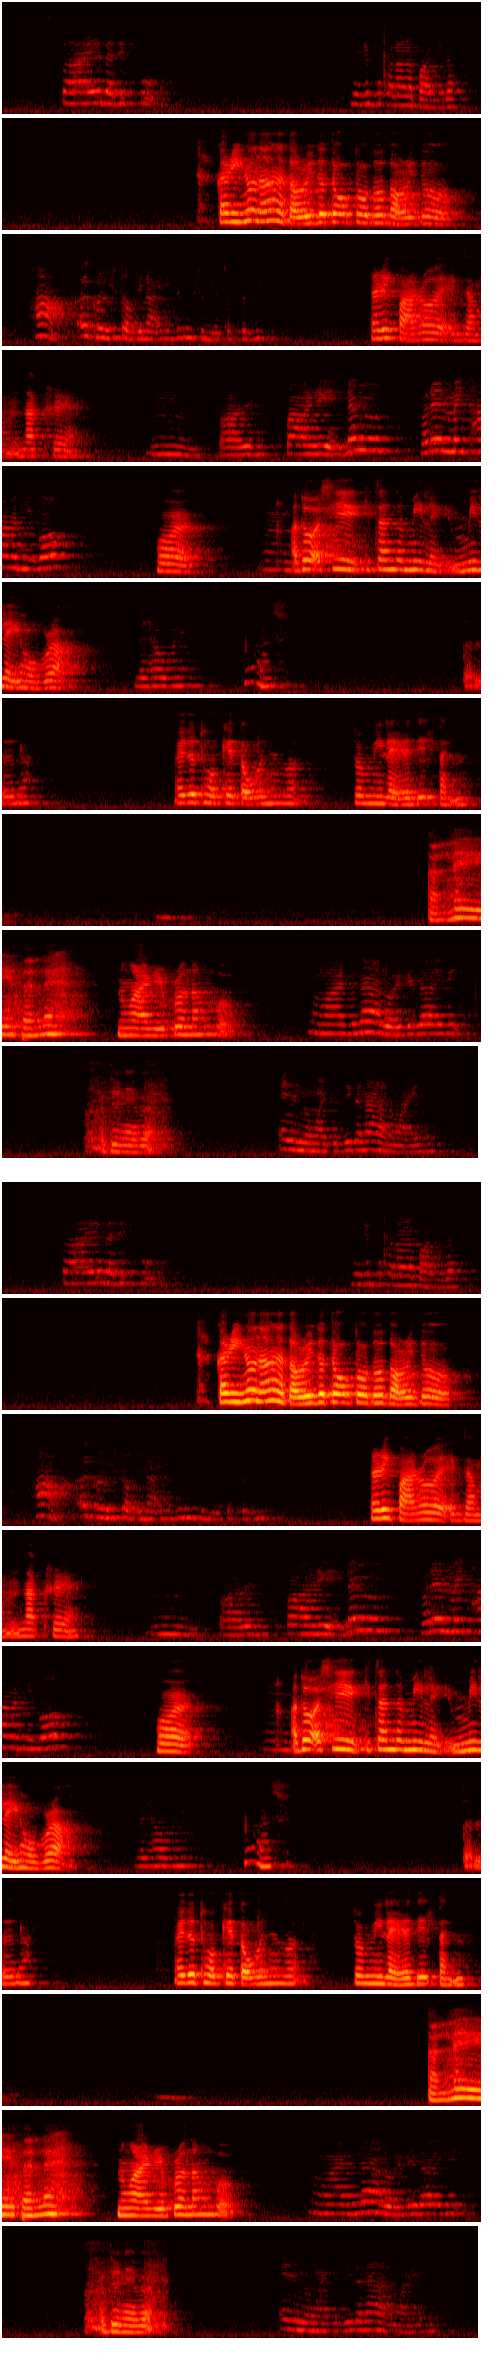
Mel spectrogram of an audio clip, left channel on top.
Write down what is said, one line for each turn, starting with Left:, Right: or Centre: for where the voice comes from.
Left: ꯏꯁꯄꯥꯏ ꯇꯔꯤꯈꯄꯨ ꯃꯦꯔꯤꯕꯨ ꯀꯅꯥꯅ ꯄꯥꯒꯦꯔꯥ
Right: ꯀꯔꯤꯅꯣ ꯅꯪꯅ ꯇꯧꯔꯤꯗꯣ ꯇꯣꯛ ꯇꯣꯛꯇꯣ ꯇꯧꯔꯤꯗꯣ
Left: ꯍꯥ ꯑꯩ ꯀꯔꯤꯁꯨ ꯇꯧꯗꯣꯏꯅꯣ ꯑꯩꯗꯤ ꯑꯗꯨꯝ ꯆꯨꯝꯅ ꯆꯠꯄꯅꯤ
Right: ꯂꯥꯏꯔꯤꯛ ꯄꯥꯔꯣꯏ ꯑꯦꯛꯖꯥꯝ ꯅꯛꯈ꯭ꯔꯦ
Left: ꯎꯝ ꯄꯥꯗꯣꯏꯅꯦ ꯄꯥꯔꯦ ꯅꯪ ꯍꯣꯔꯦꯟ ꯃꯩ ꯊꯥꯒꯅꯤꯀꯣ
Right: ꯍꯣꯏ
Left: ꯎꯝ
Right: ꯑꯗꯣ ꯑꯁꯤ ꯀꯤꯠꯆꯟꯗ ꯃꯤ ꯃꯤ ꯂꯩꯍꯧꯕ꯭ꯔꯥ
Left: ꯂꯩꯍꯕꯅꯦ
Right: ꯑ ꯇꯠꯂꯦꯗ ꯑꯩꯗꯣ ꯊꯣꯛꯀꯦ ꯇꯧꯕꯅꯦꯕ ꯑꯗꯨꯝ ꯃꯤ ꯂꯩꯔꯗꯤ
Left: ꯎꯝ
Right: ꯇꯥꯏꯅꯤꯡ
Left: ꯎꯝ
Right: ꯇꯜꯂꯦ ꯇꯜꯂꯦ ꯅꯨꯡꯉꯥꯏꯔꯤꯕ꯭ꯔꯣ ꯅꯪꯕꯨ
Left: ꯅꯨꯡꯉꯥꯏꯕꯅ ꯂꯣꯏꯔꯦꯗ ꯑꯩꯗꯤ
Right: ꯑꯗꯨꯅꯦꯕ
Left: ꯑꯩꯅ ꯅꯨꯡꯉꯥꯏꯇ꯭ꯔꯗꯤ ꯀꯅꯥꯅ ꯅꯨꯡꯉꯥꯏꯅꯤ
